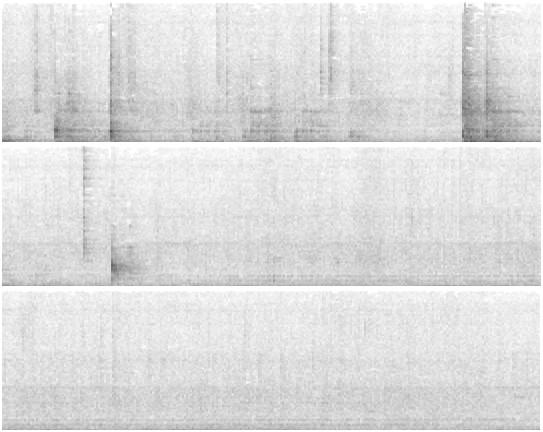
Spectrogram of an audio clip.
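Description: A spoon stirring rice, chicken pieces and onion in a stainless steel pot, scraping and knocking against the metal, over a low sizzle as the rice toasts in the hot oil before any liquid goes in. The stirring stops about four seconds in, leaving only the faint steady sizzle.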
